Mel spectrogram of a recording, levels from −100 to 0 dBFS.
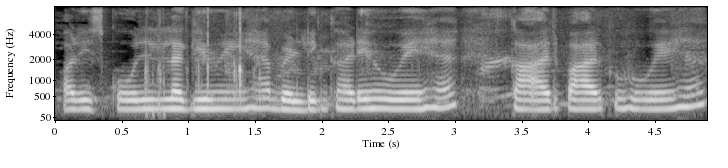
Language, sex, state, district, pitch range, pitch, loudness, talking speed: Hindi, female, Chhattisgarh, Raipur, 200-215 Hz, 205 Hz, -17 LUFS, 160 wpm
